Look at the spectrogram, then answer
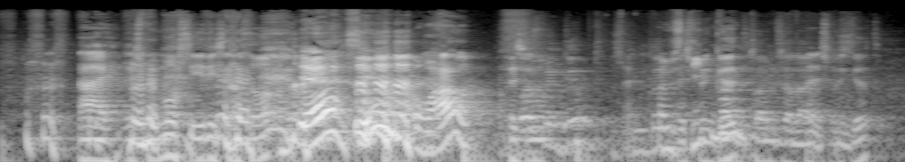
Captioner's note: group Laughs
